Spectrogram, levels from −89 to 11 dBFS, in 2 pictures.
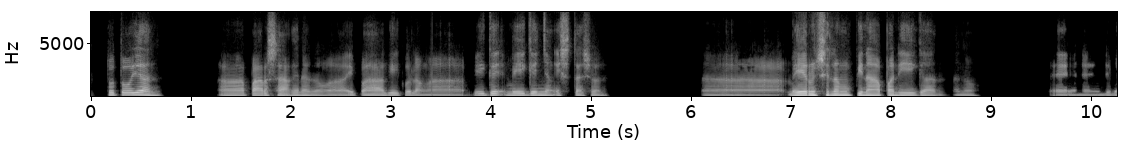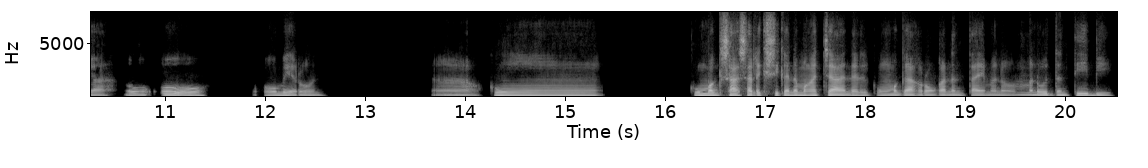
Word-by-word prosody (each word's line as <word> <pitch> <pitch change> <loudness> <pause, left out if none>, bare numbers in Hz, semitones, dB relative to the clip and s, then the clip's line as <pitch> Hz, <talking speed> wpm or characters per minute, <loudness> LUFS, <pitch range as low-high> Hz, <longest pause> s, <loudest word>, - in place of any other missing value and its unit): totoo 190 +1 +2
yan. 185 -6 +6 0.7
Ah, 145 +1 -2
para 150 +1 +2
sa'kin 145 +1 0
ano, 125 -1 -5
ah, 115 0 -5
ibahagi 120 +1 -2
ko 125 - -3
lang, 105 -3 -6
ah, 105 0 -8
may 165 - 0
gay 170 0 +2
may 155 0 +3
ganyang 155 -1 +2
istasyon 120 -5 -4 1.0
na 100 - -11 0.8
meron 165 +2 +10
silang 165 -1 +7
pinapanigan 135 -4 +3
ano. 110 +2 -10 0.7
Eh, 100 0 -8
di 100 -1 -9
ba 100 0 -5 0.2
o 175 +2 -5
oo, 150 -5 0 0.6
oo 155 - -4
meron. 115 -4 -4 1.1
Ah, 100 -2 -9
kung 150 0 -1 0.9
kung 150 +1 0
magsasaliksik 140 0 +2
ka 140 - +3
ng 140 - +2
mga 135 0 +2
channel 120 +2 +2
kung 130 -1 -7
magkakaroon 115 -1 -1
ka - - +2
ng 115 -1 -4
time 115 -1 -3
ano, 110 -2 -7
manood 110 +4 -2
ng 110 -1 -3
TV. 135 -4 -1
130 Hz, 130 wpm, -22 LUFS, 115-150 Hz, 1.1 s, meron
